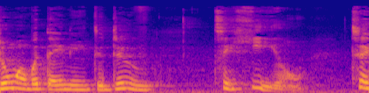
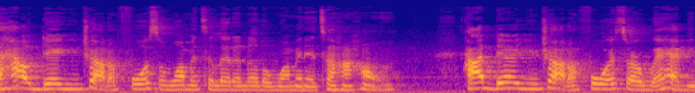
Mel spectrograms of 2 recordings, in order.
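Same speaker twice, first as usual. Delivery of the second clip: normal talking voice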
